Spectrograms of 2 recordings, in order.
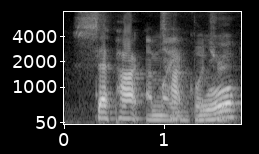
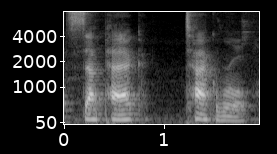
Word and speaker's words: sepak takraw: Now, the first sport that we are talking about today is soccer badminton, or how it is pronounced. Sepak takraw. Sepak takraw.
